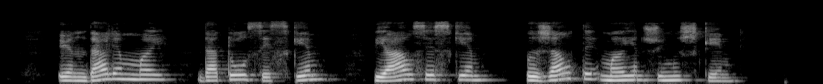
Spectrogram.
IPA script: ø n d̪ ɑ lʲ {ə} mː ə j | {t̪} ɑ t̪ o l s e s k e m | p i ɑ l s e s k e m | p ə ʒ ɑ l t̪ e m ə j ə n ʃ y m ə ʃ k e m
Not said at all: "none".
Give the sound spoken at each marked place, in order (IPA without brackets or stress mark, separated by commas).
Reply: ə, d̪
